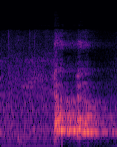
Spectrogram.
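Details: A dog in a standoff with another dog on the stairs gives a single short, harsh bark with a tonal, slightly falling tail, over a low steady background hum.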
